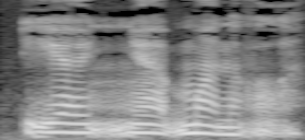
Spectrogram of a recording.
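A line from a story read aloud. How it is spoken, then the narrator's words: Hoarse rasp. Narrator (Russian): прохрипела я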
